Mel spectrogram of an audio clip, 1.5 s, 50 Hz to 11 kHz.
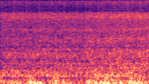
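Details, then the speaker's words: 2009 Toyota Highlander 3.5 V6 after replacing the drive belt and the noisy belt tensioner: steady, even idle with a smooth hum and no chirp, squeal or rattle from the belt drive; tensioner noise gone. "no any noise now so this is the end of the video"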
